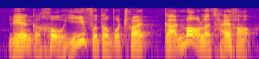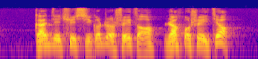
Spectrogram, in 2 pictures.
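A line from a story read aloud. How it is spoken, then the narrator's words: Fierce shouting. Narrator (Chinese): 冠太郎一边气势汹汹地往客厅走，一边又吼开了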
